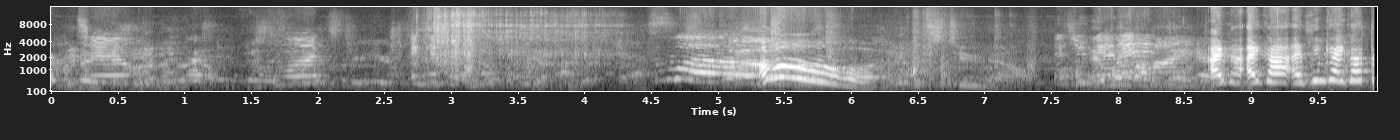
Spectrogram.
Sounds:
speech

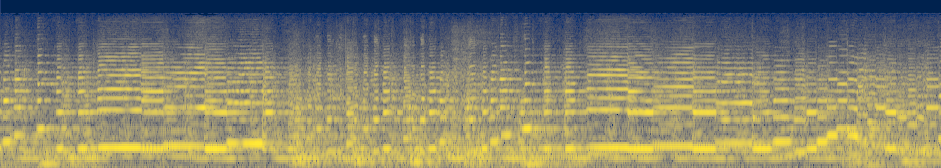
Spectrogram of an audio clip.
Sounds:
playing clarinet

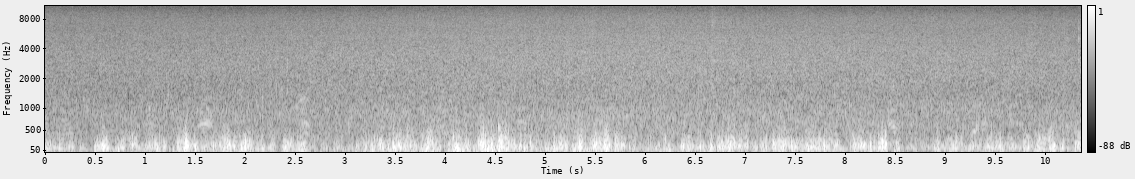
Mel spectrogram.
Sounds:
quack, animal

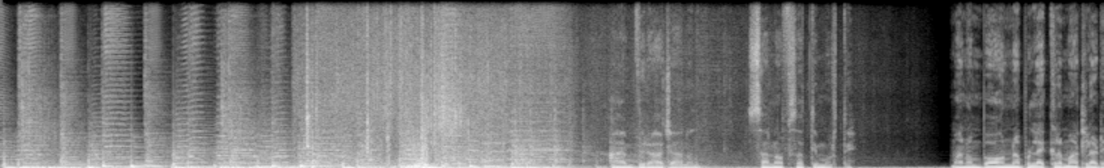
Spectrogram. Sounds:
crack, speech, music

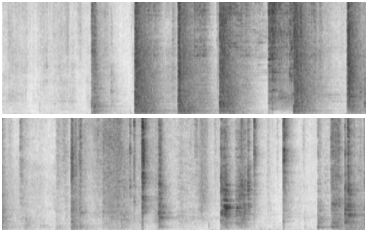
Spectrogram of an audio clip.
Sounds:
hammer

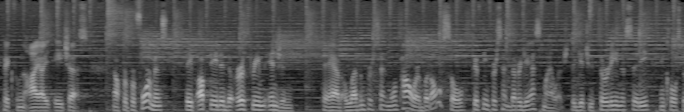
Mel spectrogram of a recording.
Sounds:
speech, music

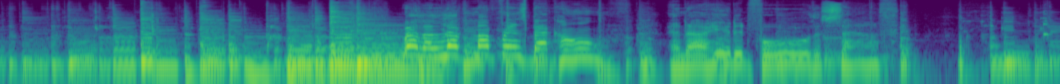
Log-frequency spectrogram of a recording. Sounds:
plucked string instrument, strum, music, guitar, bass guitar, acoustic guitar, musical instrument

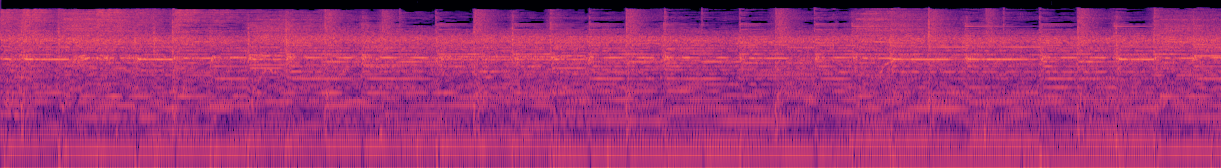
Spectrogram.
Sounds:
music

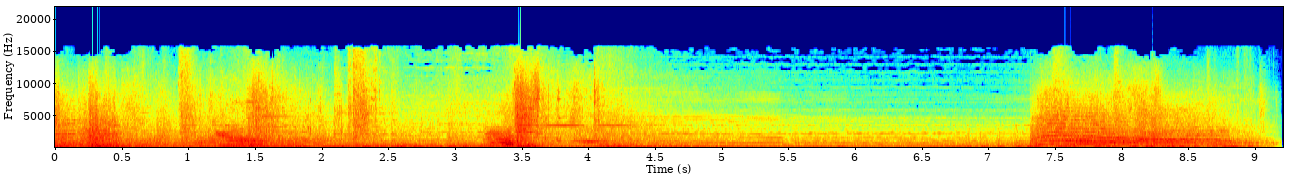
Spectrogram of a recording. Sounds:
music, animal

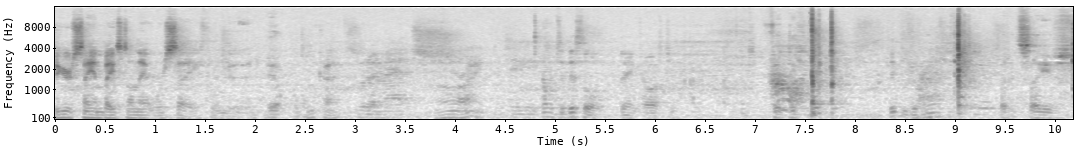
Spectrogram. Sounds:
speech, inside a small room

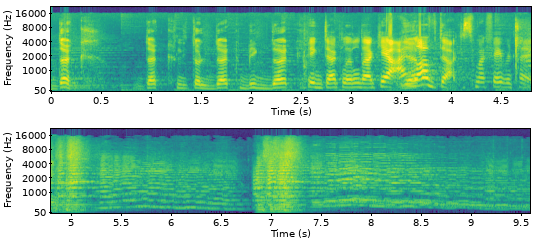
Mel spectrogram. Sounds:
speech, music

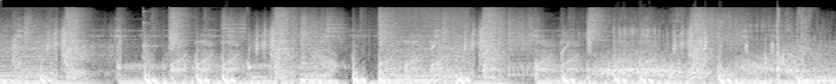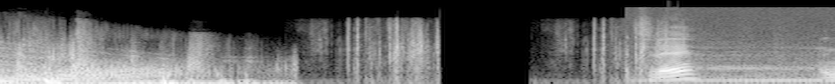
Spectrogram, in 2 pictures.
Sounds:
speech, outside, urban or man-made, music

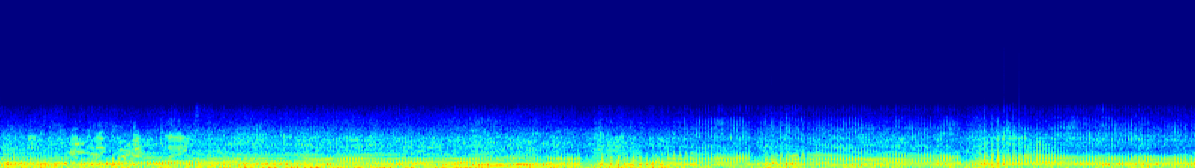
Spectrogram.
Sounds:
vehicle, speech, car passing by, car

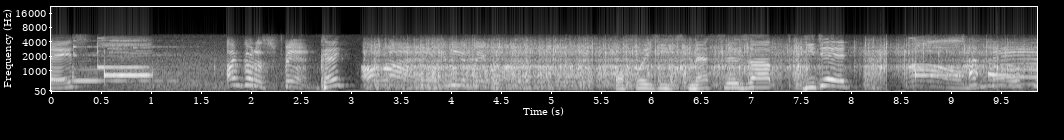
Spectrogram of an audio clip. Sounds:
speech, music

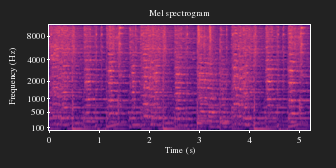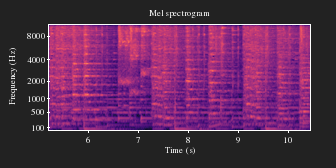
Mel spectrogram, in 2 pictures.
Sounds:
blues, music, rhythm and blues, exciting music

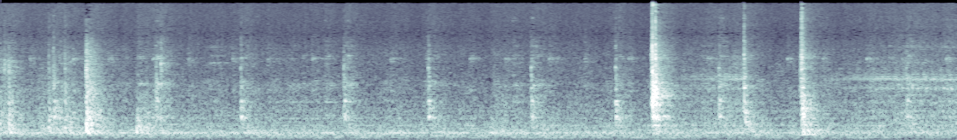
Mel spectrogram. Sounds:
tick-tock, tick

